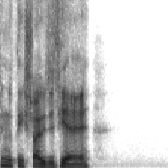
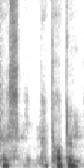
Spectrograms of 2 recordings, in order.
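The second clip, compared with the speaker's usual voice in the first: whispered aside; 18 dB quieter than usual. Real, not acted. Hushed admission.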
